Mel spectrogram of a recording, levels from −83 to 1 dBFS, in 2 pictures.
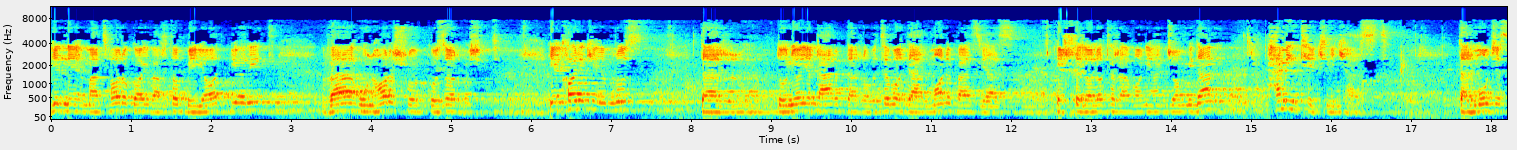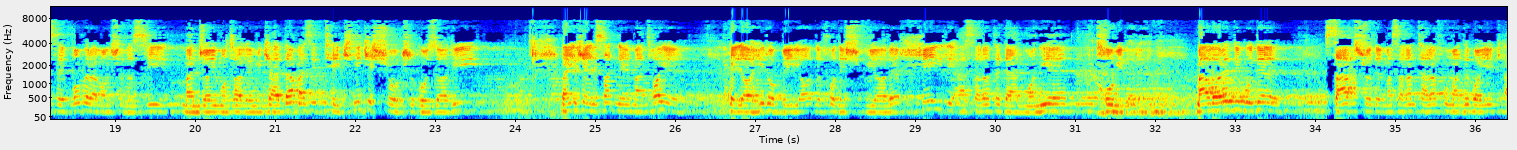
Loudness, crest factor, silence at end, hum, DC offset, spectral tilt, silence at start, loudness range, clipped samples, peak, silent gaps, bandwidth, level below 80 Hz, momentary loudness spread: -13 LUFS; 16 dB; 0 s; none; under 0.1%; -2.5 dB/octave; 0 s; 2 LU; under 0.1%; 0 dBFS; none; 11 kHz; -54 dBFS; 11 LU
